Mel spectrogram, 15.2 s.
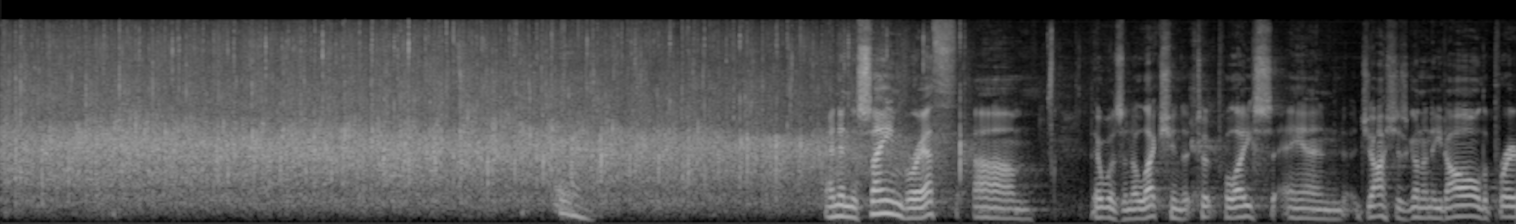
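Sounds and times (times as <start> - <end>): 
audience applause: 0.0 - 9.6
speech: 8.3 - 15.1.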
